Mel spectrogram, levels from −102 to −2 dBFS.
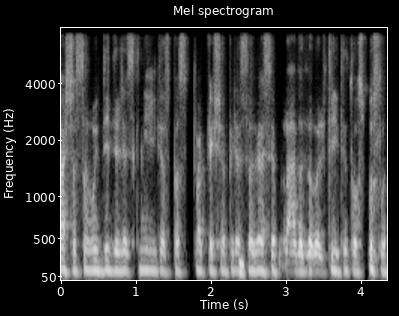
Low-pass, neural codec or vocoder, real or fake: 7.2 kHz; codec, 16 kHz, 4 kbps, X-Codec, HuBERT features, trained on general audio; fake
